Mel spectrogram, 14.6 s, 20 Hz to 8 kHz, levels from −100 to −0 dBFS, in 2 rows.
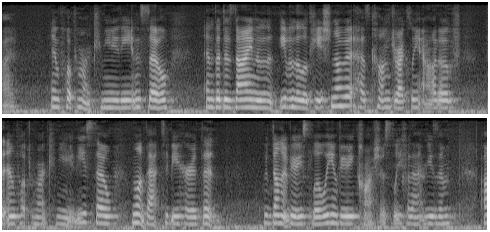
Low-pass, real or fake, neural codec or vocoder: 7.2 kHz; fake; autoencoder, 48 kHz, 32 numbers a frame, DAC-VAE, trained on Japanese speech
